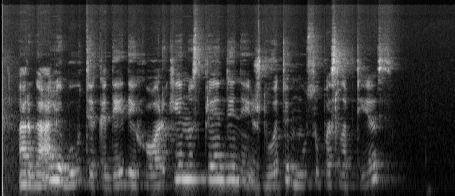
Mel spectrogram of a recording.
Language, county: Lithuanian, Marijampolė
